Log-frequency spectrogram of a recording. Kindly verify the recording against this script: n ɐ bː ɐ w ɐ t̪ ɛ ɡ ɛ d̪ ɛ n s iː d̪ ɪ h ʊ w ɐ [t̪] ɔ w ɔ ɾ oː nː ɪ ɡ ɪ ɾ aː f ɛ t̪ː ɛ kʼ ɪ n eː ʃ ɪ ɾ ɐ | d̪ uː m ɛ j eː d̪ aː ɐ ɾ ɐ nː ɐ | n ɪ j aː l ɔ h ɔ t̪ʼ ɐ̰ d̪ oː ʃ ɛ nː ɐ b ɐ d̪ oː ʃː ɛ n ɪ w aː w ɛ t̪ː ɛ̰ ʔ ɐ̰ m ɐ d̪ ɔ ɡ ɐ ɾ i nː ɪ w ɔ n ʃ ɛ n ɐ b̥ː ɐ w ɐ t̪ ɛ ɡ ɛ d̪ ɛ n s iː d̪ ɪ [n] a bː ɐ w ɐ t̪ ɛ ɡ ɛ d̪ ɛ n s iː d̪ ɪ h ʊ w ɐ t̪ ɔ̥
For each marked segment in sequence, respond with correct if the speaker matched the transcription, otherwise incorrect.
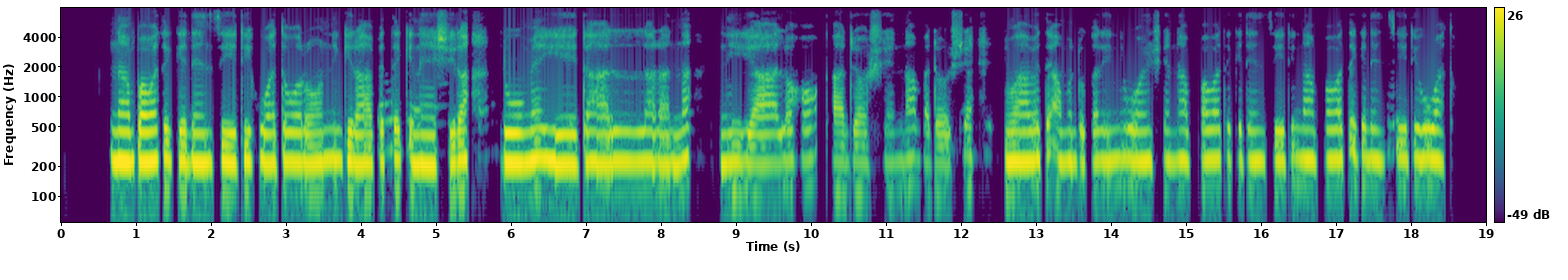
correct, correct

